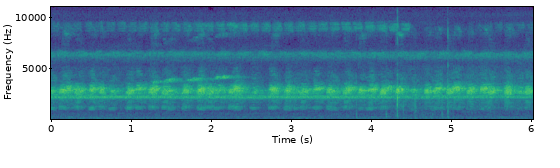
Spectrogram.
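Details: Beside rice fields in the morning, frogs keep up a shrill, throbbing chorus of rapid pulsed trills, joined near the end by a couple of sharp clicks.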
